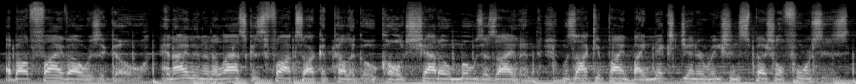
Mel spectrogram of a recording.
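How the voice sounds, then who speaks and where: A man's voice: medium pitch, distant mic, music in the background, lightly acted. Colonel Campbell, a stern military commander played by a man. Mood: grave, commanding. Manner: authoritative, measured military briefing. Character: stern older male retired colonel briefing a soldier. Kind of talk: cinematic voice acting.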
